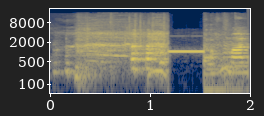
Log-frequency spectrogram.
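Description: A single steady electronic beep, about a third of a second long, about a second in, with all other sound cut out around it: a censor bleep dubbed over a word. Before it, a man's voice exclaims and chuckles.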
